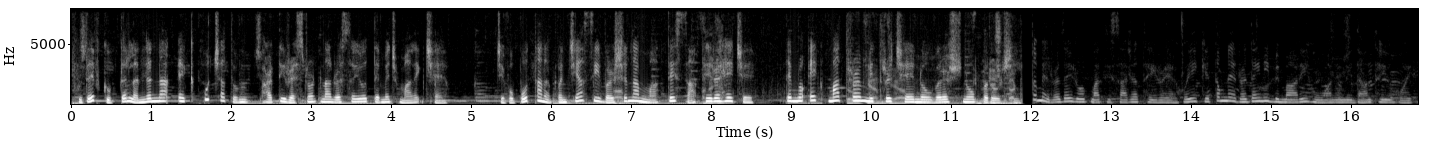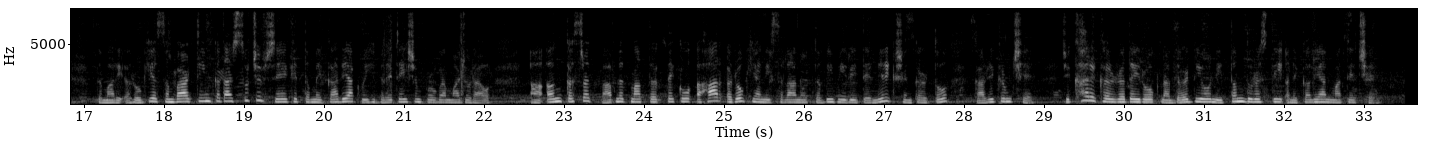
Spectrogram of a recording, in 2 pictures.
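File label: Gujarati, general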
